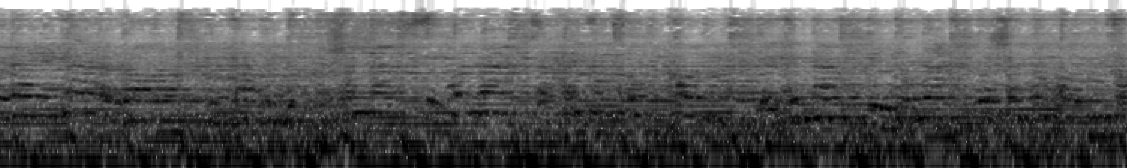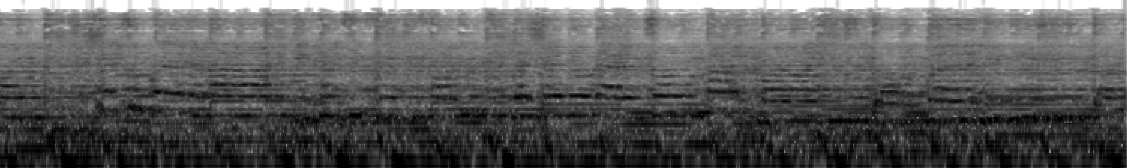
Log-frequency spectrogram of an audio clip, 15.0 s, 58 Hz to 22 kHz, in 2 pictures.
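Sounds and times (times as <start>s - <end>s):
pop song with singing: 0.0s - 15.0s.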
